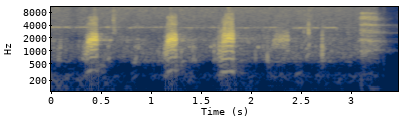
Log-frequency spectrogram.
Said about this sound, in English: Sounds like a duck. To me. It sounds like a duck and it looks like a duck and it swims like a duck. It's probably a duck. And it is a duck.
